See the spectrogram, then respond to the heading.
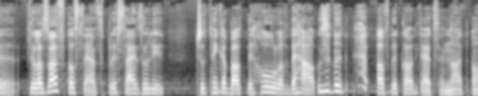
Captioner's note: chuckles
